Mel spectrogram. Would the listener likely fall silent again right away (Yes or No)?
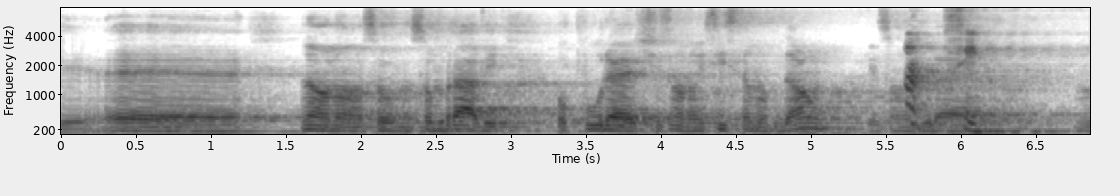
Yes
